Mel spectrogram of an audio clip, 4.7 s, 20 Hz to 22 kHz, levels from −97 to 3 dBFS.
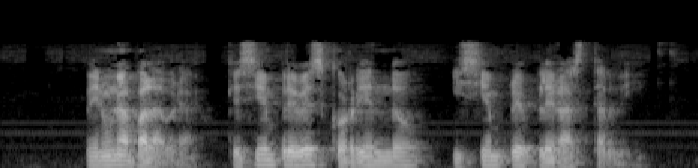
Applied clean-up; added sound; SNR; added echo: none; none; none; none.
